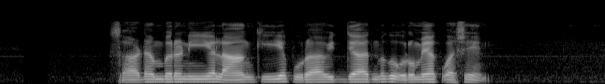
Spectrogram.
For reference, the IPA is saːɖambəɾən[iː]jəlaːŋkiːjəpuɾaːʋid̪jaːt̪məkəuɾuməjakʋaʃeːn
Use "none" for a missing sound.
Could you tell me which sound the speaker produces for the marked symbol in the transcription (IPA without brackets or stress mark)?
iː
